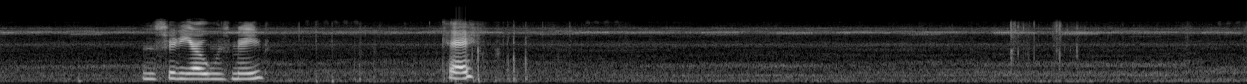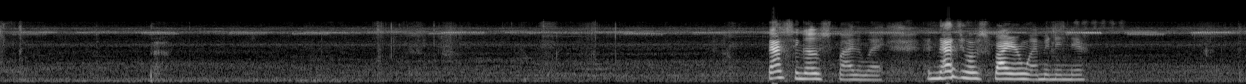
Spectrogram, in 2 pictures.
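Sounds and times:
crickets chirping: 0.0 - 24.9.

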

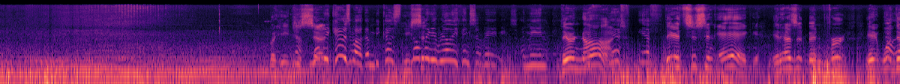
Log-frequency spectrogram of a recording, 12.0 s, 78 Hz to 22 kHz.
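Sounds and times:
car driving past: 0.0 - 3.9.

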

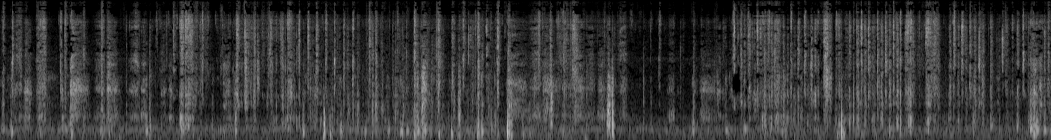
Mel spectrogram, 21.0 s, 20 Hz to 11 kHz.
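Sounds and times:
wet chewing and lip-smacking: 0.0 - 21.0.

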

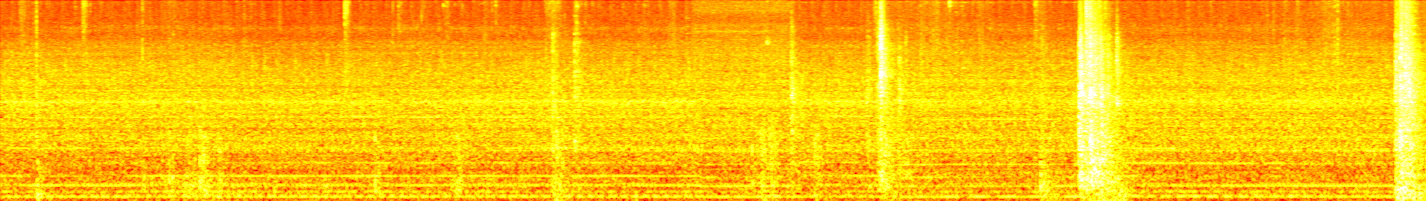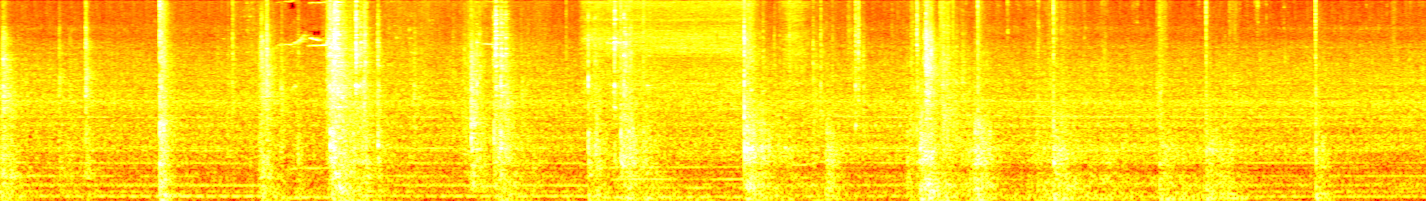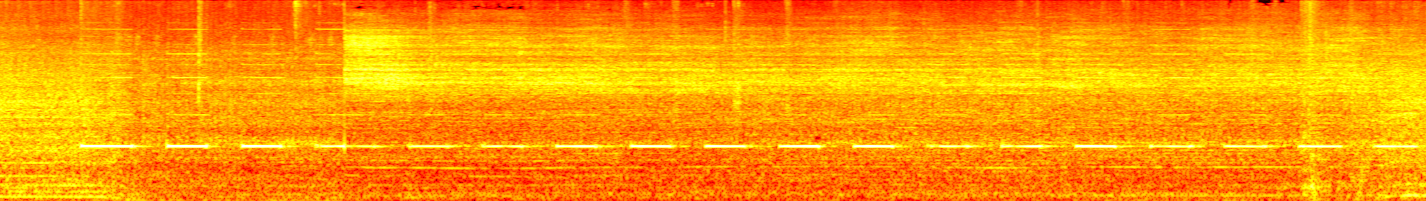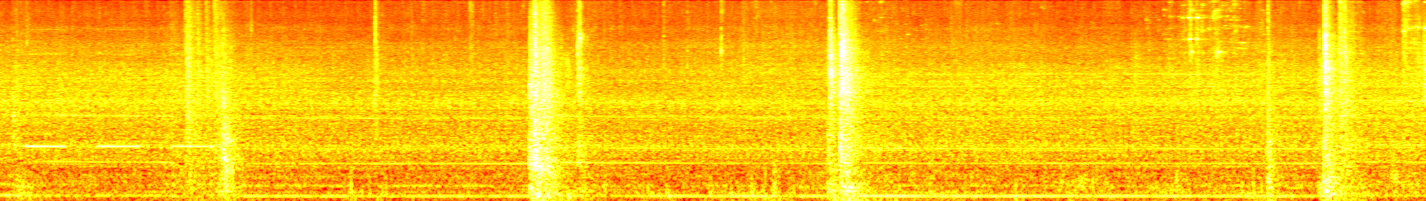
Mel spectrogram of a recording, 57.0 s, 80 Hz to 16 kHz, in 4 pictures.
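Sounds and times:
truck engine running: 0.0 - 57.0
trash carts banging on hopper: 1.5 - 28.8, 41.5 - 57.0
truck backup alarm beeping: 29.2 - 45.2.

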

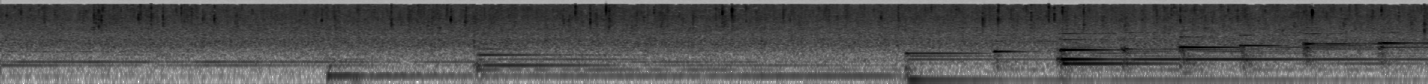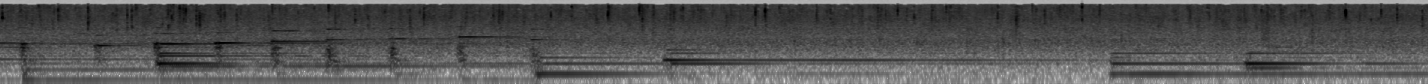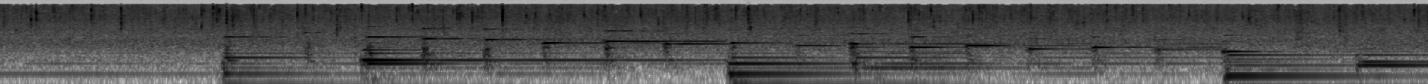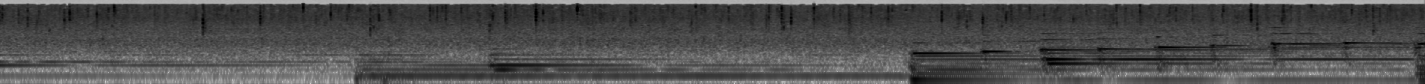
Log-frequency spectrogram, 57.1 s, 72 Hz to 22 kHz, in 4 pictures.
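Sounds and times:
rain hiss: 0.0 - 57.0
slow piano music: 0.0 - 57.0.

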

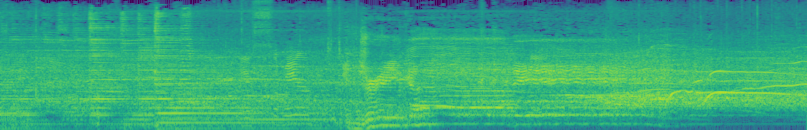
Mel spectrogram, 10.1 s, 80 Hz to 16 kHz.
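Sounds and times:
live country ballad band: 0.0 - 8.8
person singing: 4.4 - 8.6.

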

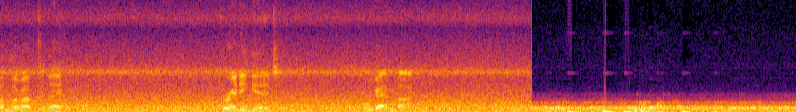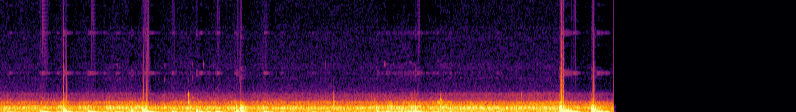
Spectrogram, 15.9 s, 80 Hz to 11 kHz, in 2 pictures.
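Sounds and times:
muffled underwater rumble: 4.6 - 14.1
dull thumps of water: 13.6 - 14.1.

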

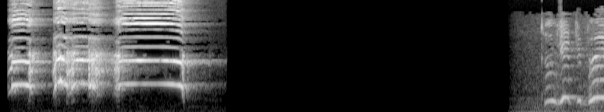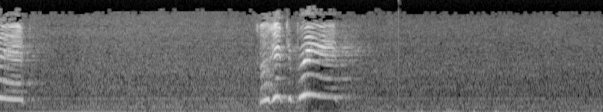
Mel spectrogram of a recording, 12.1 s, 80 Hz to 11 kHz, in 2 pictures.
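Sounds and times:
rooster crowing: 0.1 - 2.3.

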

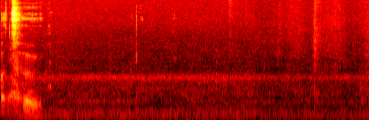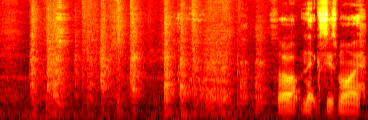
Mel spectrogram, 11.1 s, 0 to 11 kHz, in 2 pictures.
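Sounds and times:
faint steady hum: 0.0 - 11.0
sharp scrapes and knocks: 6.0 - 9.7.

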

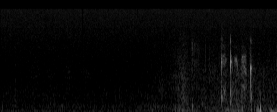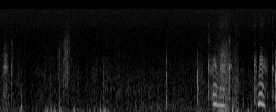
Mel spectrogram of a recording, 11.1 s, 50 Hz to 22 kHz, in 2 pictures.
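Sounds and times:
faint whispered speech: 4.4 - 6.0.

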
